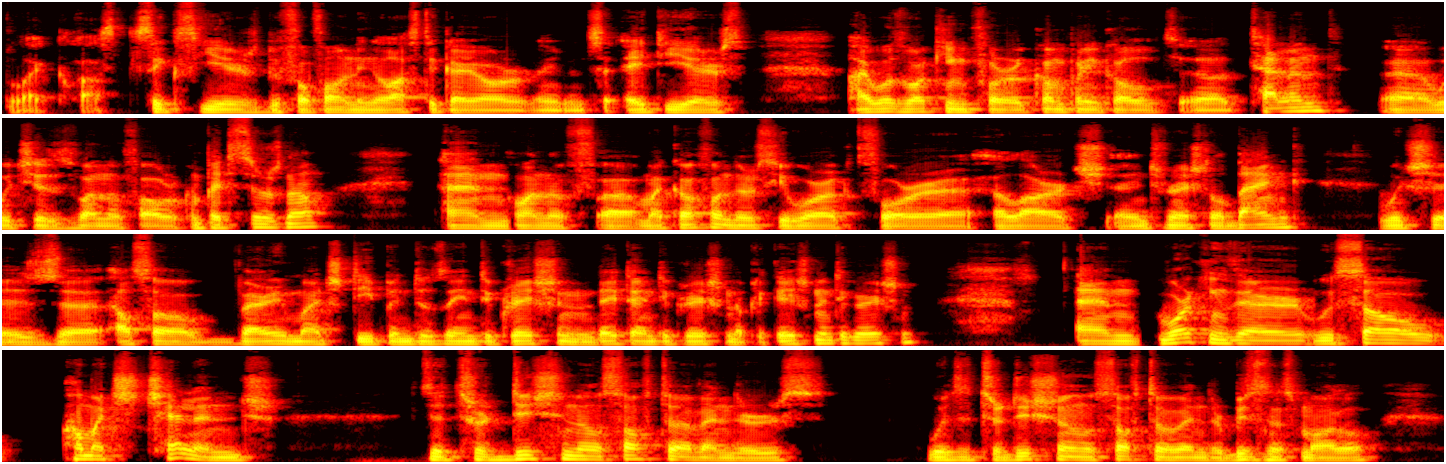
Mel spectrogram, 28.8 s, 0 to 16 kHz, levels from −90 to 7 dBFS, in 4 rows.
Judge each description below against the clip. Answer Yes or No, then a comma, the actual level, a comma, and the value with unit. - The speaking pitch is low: Yes, very low, 85 Hz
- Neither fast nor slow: Yes, average, 160 wpm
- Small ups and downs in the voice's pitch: No, average, 3.6 semitones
